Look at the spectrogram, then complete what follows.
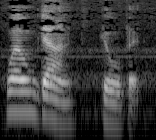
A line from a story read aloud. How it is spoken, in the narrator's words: cried the sheriff right joyously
